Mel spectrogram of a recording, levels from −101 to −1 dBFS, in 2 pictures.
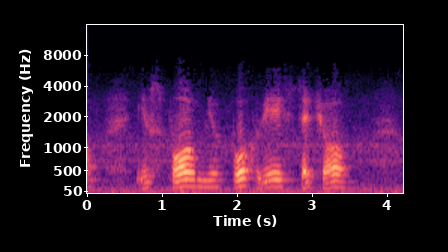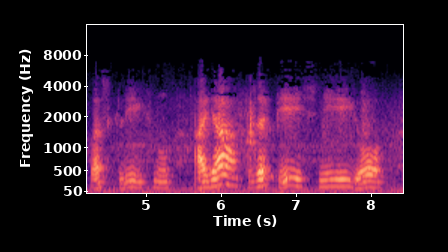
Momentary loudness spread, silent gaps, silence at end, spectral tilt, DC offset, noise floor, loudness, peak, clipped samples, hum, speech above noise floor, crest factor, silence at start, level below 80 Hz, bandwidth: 19 LU; none; 0 s; -9 dB/octave; under 0.1%; -47 dBFS; -23 LUFS; -4 dBFS; under 0.1%; none; 24 dB; 20 dB; 0 s; -50 dBFS; 5 kHz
